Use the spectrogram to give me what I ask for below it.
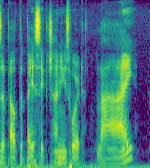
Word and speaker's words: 来: the basic chinese word lie lie pronounced in second tone which means to come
